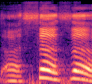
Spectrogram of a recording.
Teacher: Hujung lidah di antara 2 gigi. Bunyikan tha. Okey, gigit hujung lidah di antara gigi tu.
